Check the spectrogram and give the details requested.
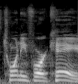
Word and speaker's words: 24K: okay first one well you might think it's 24k or 24-karat it's actually 2 4 k surprisingly this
